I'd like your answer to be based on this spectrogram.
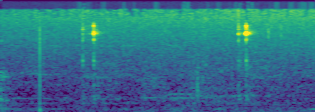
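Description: Faint computer mouse clicks on text style tools in a word processor, a few light, scattered clicks spread across quiet, low background hiss.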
